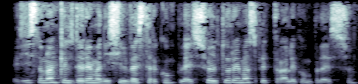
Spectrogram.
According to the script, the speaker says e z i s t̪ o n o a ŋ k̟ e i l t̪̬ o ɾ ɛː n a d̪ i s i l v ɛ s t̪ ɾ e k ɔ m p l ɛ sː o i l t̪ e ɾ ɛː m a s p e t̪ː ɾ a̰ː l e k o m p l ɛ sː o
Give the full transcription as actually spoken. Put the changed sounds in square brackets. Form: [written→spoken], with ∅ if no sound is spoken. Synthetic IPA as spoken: e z i s t̪ o n o a ŋ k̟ e i l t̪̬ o ɾ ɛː [n→m] a d̪ i s i l v ɛ s t̪ ɾ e k [ɔ→o] m p l ɛ sː o [i→e] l t̪ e ɾ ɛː m a s p e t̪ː ɾ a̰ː l e k o m p l ɛ sː o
